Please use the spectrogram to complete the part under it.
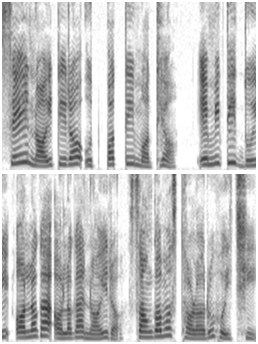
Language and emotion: Odia, neutral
